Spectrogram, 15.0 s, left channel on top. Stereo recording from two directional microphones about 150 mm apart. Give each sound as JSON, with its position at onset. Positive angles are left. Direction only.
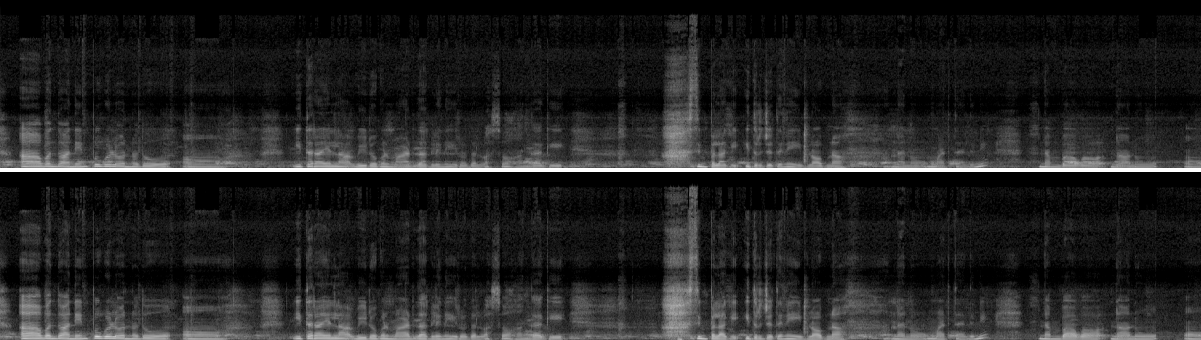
{"t": 0.0, "sound": "speech", "side_deg": -25}
{"t": 8.3, "sound": "speech", "side_deg": -25}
